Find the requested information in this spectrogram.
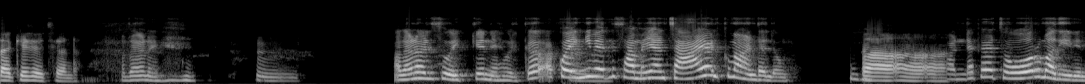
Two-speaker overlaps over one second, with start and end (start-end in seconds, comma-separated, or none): none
